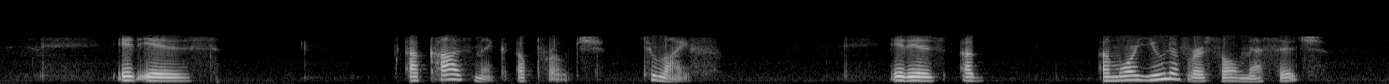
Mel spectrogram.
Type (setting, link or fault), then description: link, phone line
